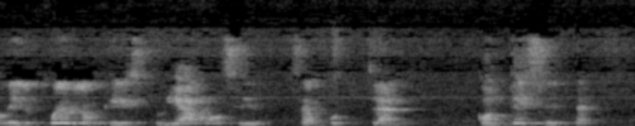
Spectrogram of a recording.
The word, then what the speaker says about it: Zapotitlán: Pero la última sílaba sigue sin acentuarse. Esto es Zapotitlán, no Zapotitlán.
